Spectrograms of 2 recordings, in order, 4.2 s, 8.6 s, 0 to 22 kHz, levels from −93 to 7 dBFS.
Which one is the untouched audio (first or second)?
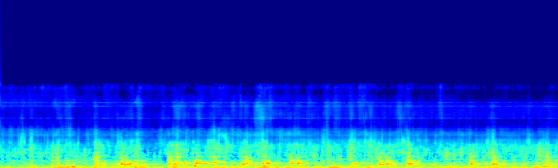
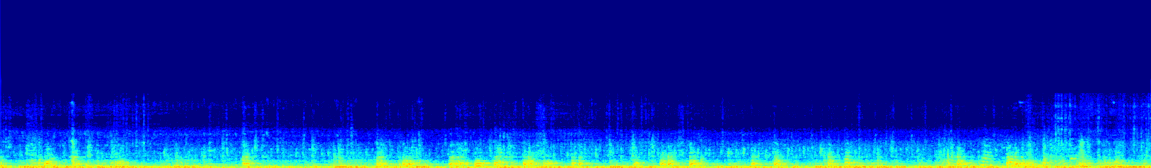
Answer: second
